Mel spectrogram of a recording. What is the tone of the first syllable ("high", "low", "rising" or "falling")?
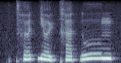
rising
